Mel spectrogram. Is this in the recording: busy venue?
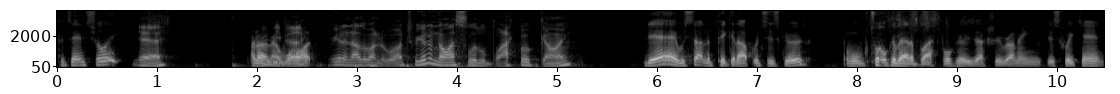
no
